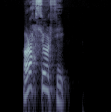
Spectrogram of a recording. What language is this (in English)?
Kabyle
